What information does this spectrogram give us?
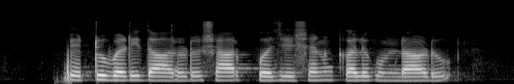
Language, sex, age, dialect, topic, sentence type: Telugu, female, 25-30, Southern, banking, statement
